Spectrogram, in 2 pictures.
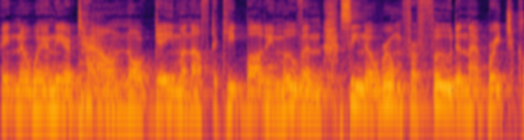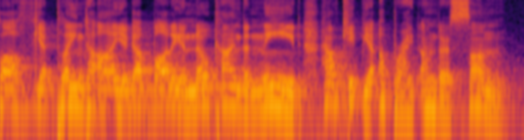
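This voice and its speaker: Using a put-on character voice, a man speaks gravelly and at a fairly high pitch, at a fairly slow pace with hardly any pauses and very even loudness. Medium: read story. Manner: dialect speech, terse.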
